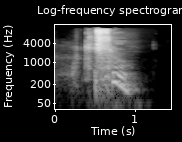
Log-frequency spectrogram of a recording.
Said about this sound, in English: That was a good sneeze.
